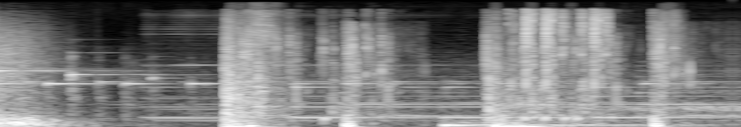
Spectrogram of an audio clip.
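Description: In the video game The Binding of Isaac Rebirth, a secret room wall is blasted open, giving a few dull thunks and cracking crashes with short tonal game effects, loud against near silence.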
